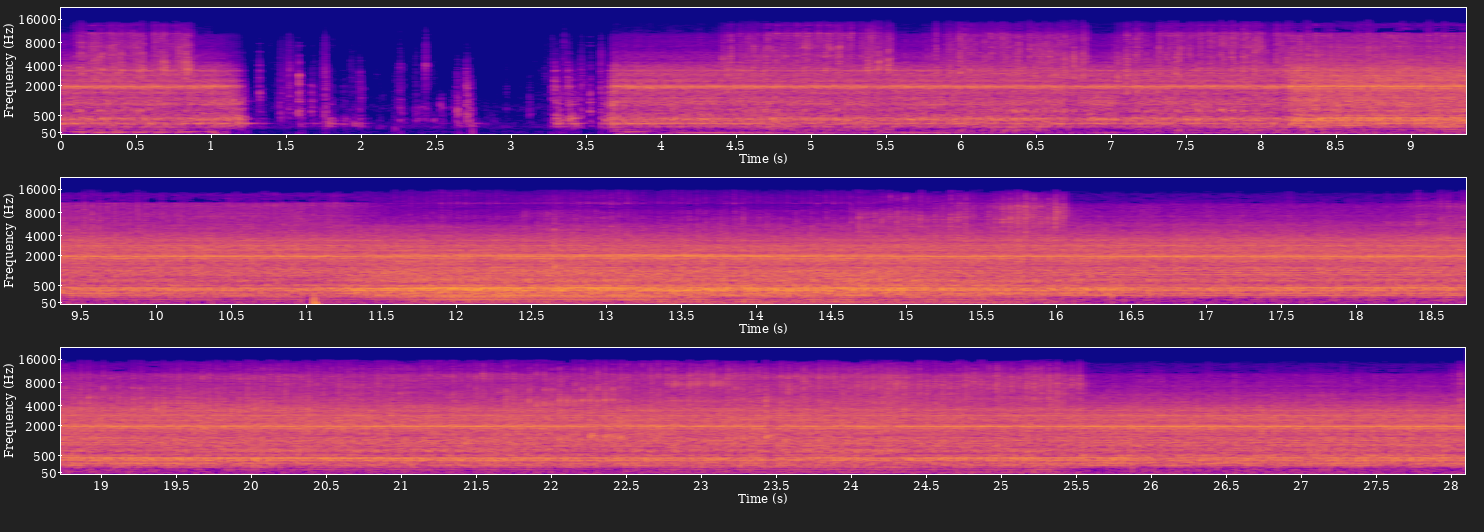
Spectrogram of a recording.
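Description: Wood lathe running with a steady high whine, the blank spinning on it; the sound drops out for about two seconds a second in and comes back, then grows louder about eight seconds in and stays steady.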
